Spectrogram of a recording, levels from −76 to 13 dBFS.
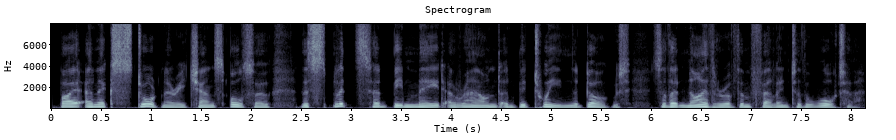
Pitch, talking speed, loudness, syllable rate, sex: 135 Hz, 175 wpm, -18 LUFS, 4.8 syllables/s, male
